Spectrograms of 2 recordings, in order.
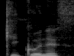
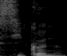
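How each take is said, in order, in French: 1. Le nom commence par le son k. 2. Le nom commence par le son s. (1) "à la grecque" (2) "à la française"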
